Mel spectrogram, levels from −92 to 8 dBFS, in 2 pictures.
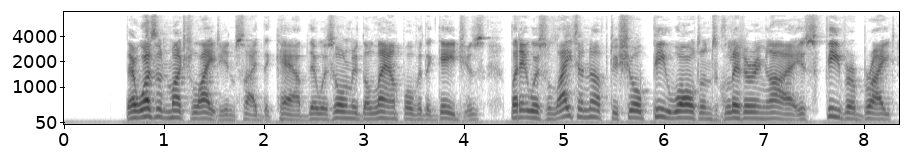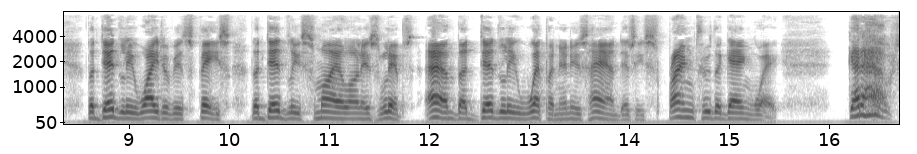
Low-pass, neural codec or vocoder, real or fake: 7.2 kHz; none; real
